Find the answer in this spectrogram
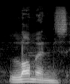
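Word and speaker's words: Lammens: the window, but United opted to sign center Lmens instead.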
